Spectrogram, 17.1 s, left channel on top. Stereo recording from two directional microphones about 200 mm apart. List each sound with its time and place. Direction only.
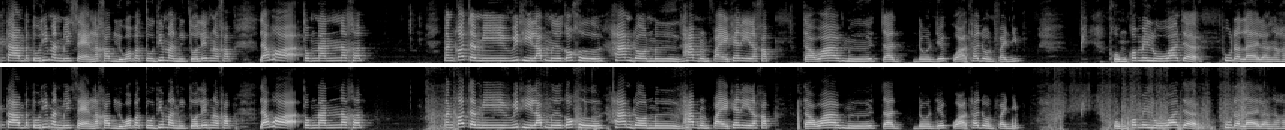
0.0 s a woman's voice: 5° left (ahead or behind)
5.9 s a woman's voice: centre (ahead or behind)
14.3 s a sound: 20° left (ahead or behind)
15.2 s a woman's voice: 5° left (ahead or behind)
